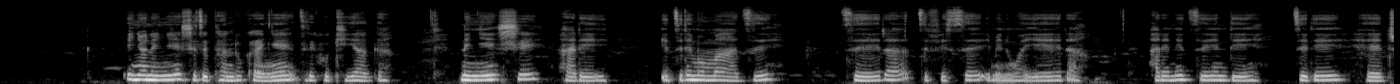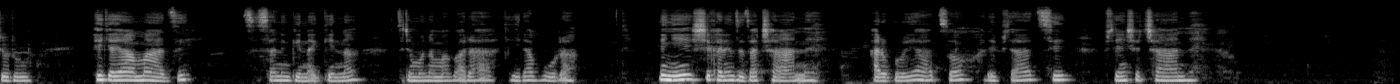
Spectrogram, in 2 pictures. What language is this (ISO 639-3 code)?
run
